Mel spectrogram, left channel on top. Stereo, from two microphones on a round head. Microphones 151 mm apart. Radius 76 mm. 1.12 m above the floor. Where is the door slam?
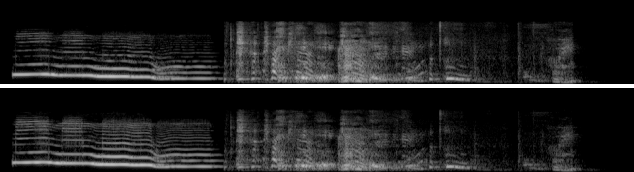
I don't hear a door slam.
